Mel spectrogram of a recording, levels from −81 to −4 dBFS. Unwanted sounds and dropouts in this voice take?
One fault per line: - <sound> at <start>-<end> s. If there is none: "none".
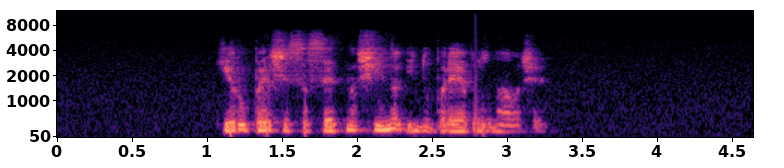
none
